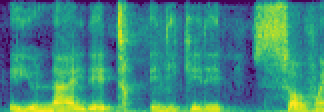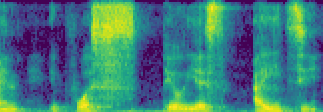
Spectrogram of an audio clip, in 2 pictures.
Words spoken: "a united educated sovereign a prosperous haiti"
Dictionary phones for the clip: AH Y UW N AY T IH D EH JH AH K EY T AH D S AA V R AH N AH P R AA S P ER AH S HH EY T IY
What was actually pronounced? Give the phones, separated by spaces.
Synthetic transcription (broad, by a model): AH Y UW N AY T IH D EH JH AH K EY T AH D S AA V R AH N AH P AA S P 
